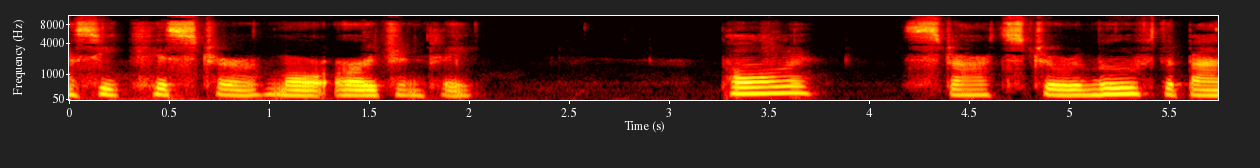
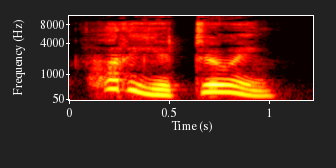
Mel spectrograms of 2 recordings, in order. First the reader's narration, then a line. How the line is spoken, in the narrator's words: exclaimed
